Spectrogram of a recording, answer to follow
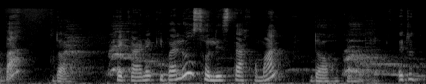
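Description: A woman's voice speaking, broken into short phrases with rises and falls in pitch.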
